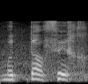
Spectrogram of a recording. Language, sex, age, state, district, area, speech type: Urdu, female, 30-45, Telangana, Hyderabad, urban, read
